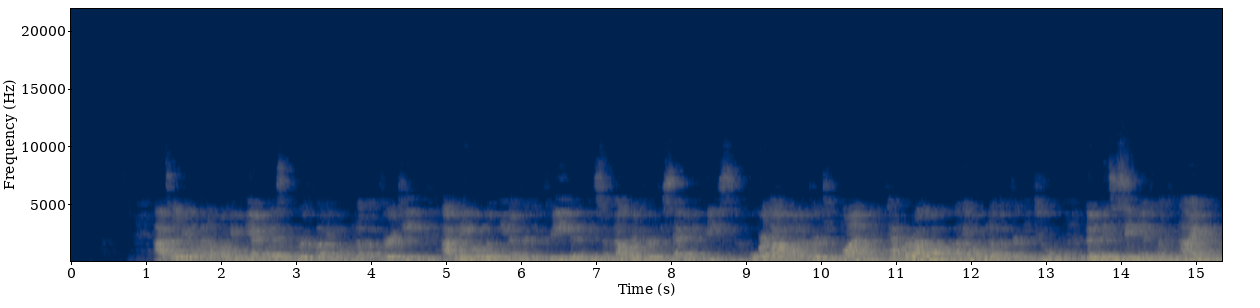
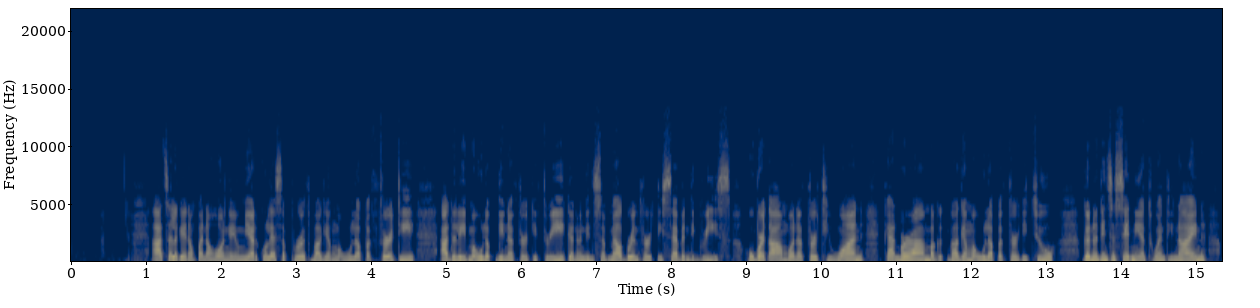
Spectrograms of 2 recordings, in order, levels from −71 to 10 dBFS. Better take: second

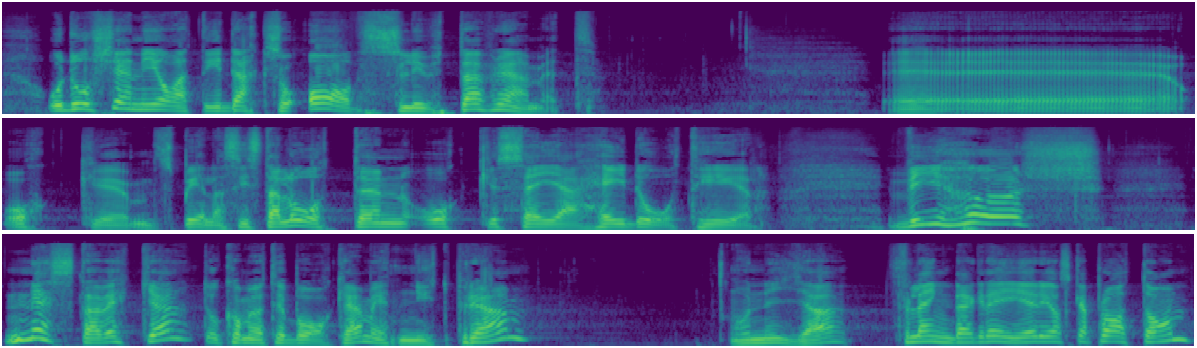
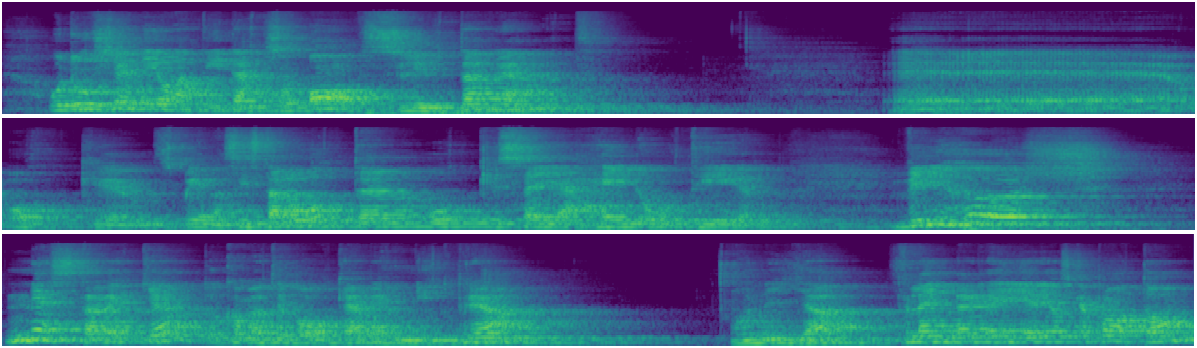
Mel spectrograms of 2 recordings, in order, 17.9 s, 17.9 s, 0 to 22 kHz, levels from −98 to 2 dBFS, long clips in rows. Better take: first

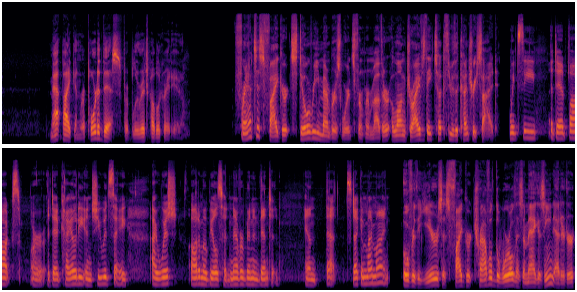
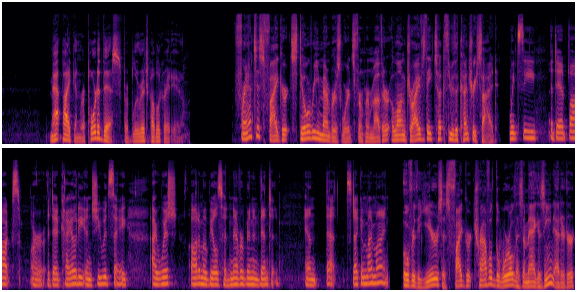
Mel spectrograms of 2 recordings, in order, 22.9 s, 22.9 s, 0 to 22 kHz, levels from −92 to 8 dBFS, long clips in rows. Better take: second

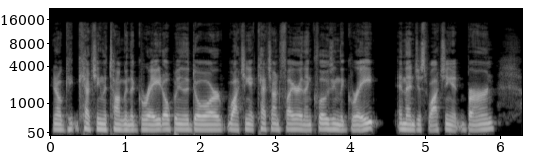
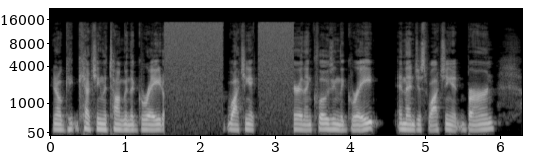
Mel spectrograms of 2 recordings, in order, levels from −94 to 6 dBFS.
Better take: first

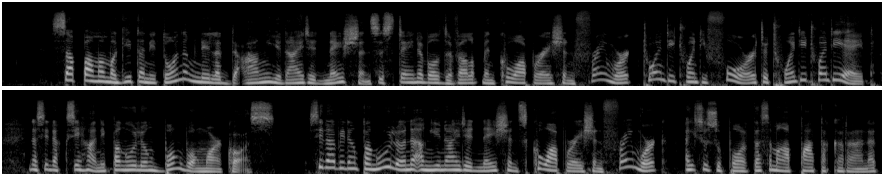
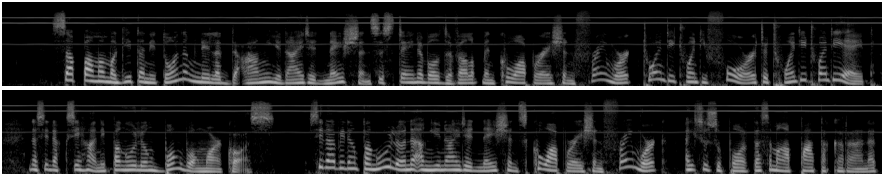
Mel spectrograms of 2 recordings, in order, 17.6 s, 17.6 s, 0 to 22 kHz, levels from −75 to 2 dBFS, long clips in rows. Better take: first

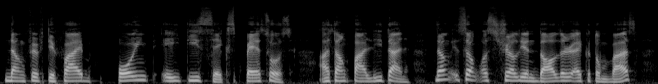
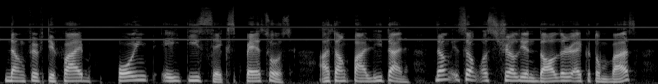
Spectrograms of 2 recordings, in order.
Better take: first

